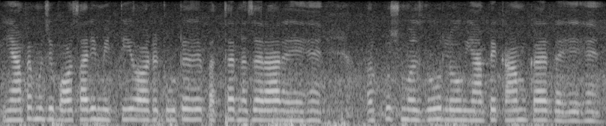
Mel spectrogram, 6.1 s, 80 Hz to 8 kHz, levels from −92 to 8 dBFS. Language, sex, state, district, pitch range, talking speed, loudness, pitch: Hindi, female, Chandigarh, Chandigarh, 225-240 Hz, 235 wpm, -19 LUFS, 230 Hz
